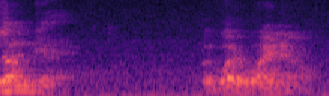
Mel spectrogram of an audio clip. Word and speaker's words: Junge: I would say Junge. Youngie, yeah. That's the way I would pronounce it. Youngie.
